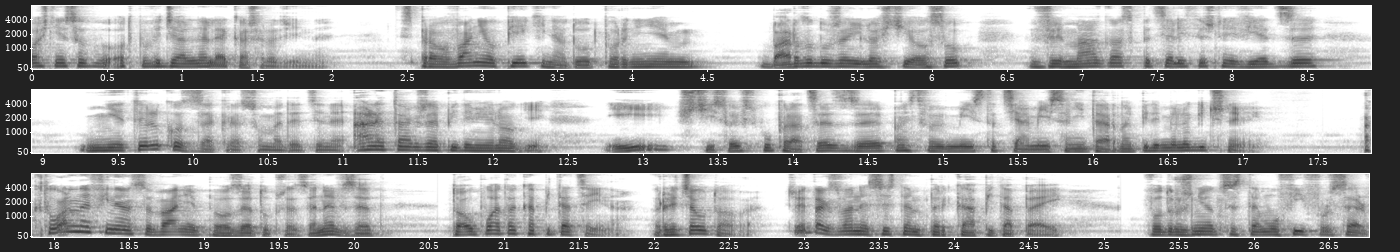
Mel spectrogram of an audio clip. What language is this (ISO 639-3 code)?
pol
